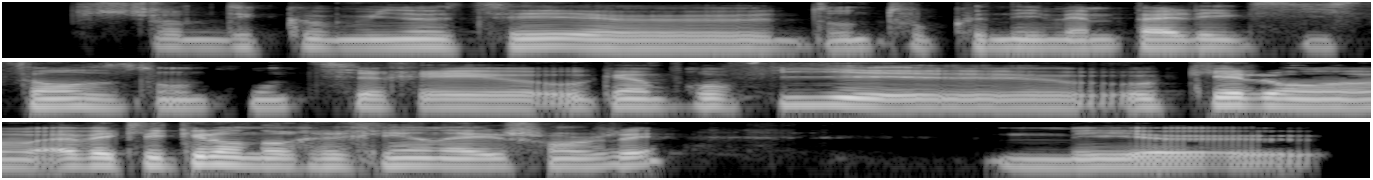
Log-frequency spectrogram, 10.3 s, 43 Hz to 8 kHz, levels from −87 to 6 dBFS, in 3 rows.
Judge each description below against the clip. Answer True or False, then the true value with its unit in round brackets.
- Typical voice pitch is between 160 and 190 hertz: False (125 Hz)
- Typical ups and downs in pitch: False (1.7 semitones)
